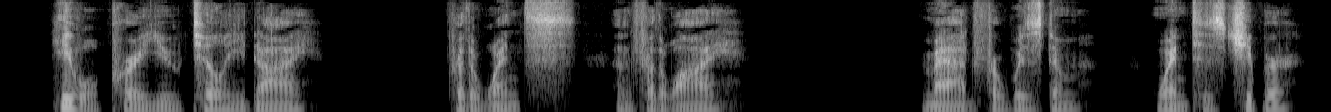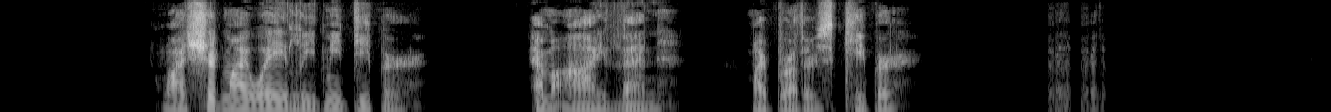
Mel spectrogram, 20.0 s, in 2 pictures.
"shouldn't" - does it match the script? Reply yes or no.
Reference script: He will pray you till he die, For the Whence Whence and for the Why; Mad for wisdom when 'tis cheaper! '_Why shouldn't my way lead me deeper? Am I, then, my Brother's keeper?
no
